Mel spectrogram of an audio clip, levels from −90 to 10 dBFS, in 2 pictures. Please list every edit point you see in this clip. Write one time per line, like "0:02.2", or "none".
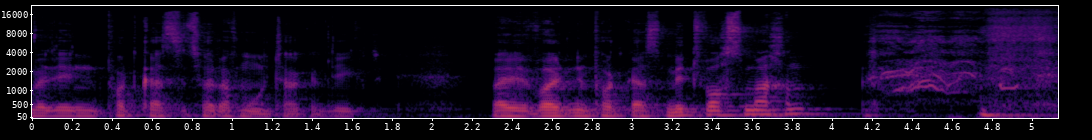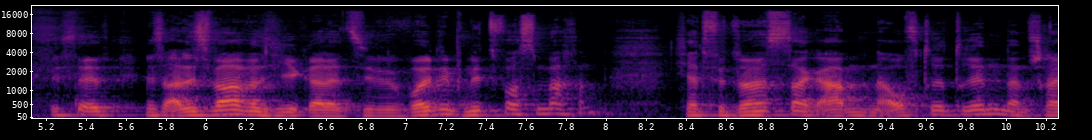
0:07.3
